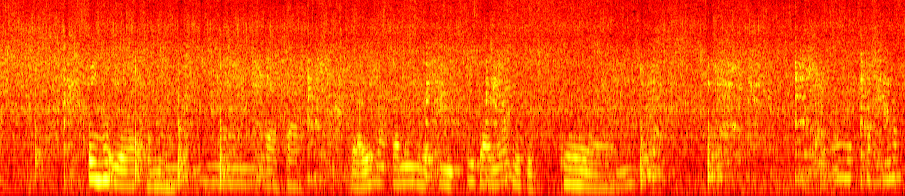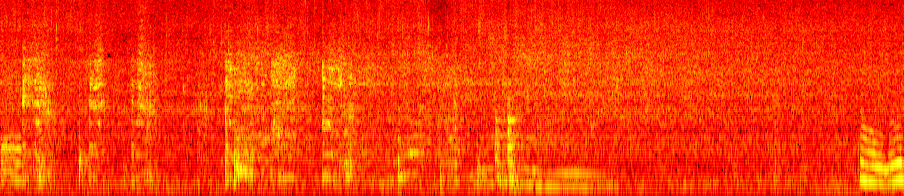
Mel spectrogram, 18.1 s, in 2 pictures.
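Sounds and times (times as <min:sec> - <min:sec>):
paste sizzling in hot oil: 0:00.0 - 0:17.6
spoon scraping a wok: 0:00.1 - 0:05.6, 0:06.3 - 0:14.4.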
